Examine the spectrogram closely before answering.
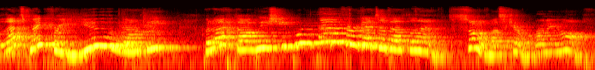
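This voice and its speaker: In a put-on character voice at an extremely high pitch, the speaker swings very widely in pitch, going fairly slowly with hardly any pauses amid a strong echo. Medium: stage play.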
